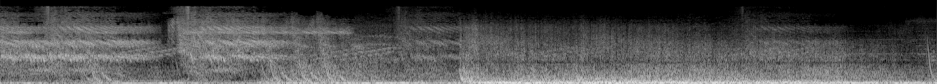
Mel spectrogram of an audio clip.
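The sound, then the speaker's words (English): Explosion of an asteroid facility under starship weapons fire in a science-fiction space battle: crackling bursts and sharp impacts give way midway to a loud, sustained, low rumbling roar, with no voices. “Our asteroid, it's been obliterated.”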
